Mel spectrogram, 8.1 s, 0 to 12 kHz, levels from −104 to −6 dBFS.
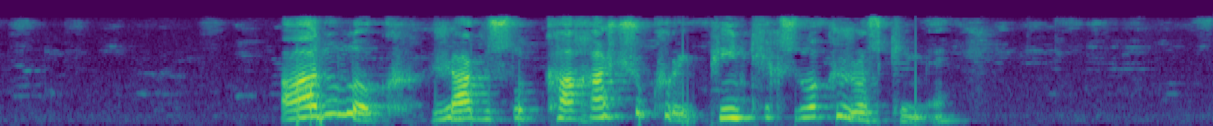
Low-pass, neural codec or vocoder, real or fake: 7.2 kHz; none; real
